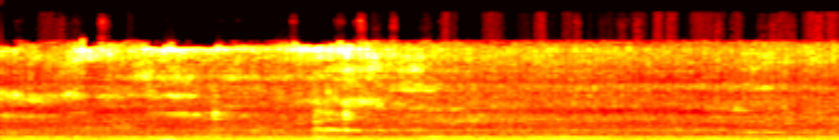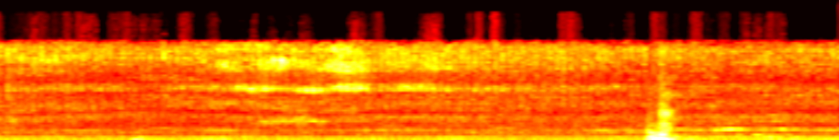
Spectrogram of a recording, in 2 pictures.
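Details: Snow blower small single-cylinder engine after fuel line replacement and carburettor cleaning, started on choke after priming, holds an even, steady idle with no misses or surging; normal running.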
